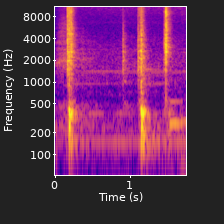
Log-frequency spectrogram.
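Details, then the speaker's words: Typical GC 2605 industrial cylinder-arm triple-feed sewing machine, turns stiffly and creaks, handwheel turned slowly: sharp uneven clicks and cracks as the walking foot drops too late relative to the feed dogs; feed mechanism crackling from mistimed feed. "вот пошло продвижение и смотрите в момент продвижения у нас несоответствие зубьев продвижения зубьев и продвижения лапки"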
